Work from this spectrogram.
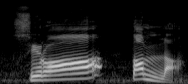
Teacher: इस मुकम्मल जुमले को पढ़ने का तरीक़ाकार स्वाद को मोटा करके पढ़ना है, सिरातल्ला, और इसी तरह जैसे कि स्वाद को मोटा पढ़ना है, अरबी में इसको कहते हैं तफ़ख़ीम, और इंग्लिश में कहा जाता है बोल्ड पढ़ना, मोटा और भारी पढ़ना, पुरहुजम पढ़ना।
